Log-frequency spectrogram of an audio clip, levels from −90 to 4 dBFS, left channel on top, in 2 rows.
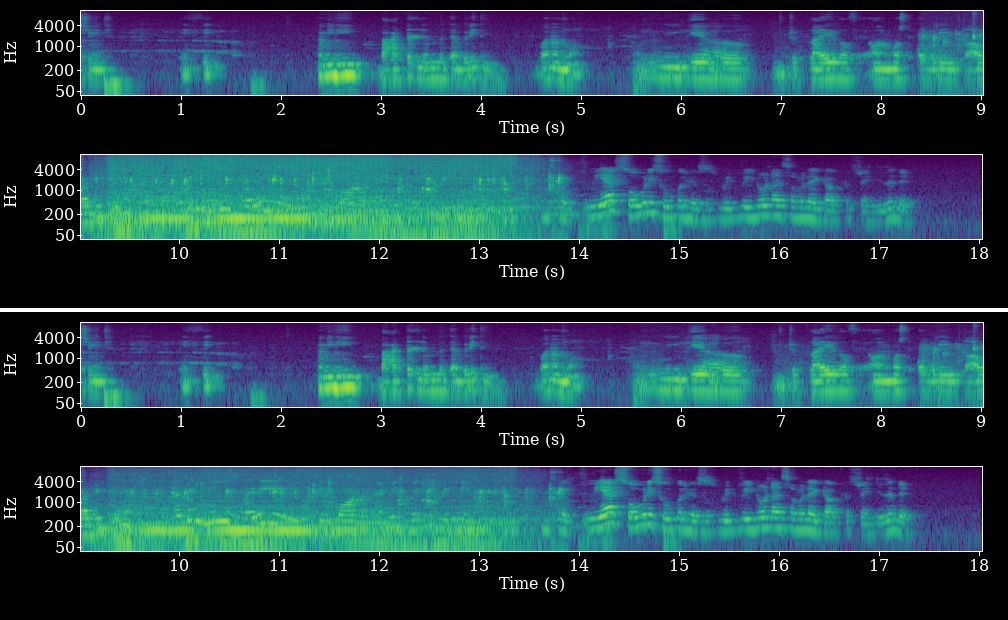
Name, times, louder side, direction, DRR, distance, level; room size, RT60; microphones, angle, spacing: voice 1, 0.0-1.6 2.4-4.2 4.5-5.1 5.5-9.8 13.6-13.8, right 1 dB, 10° right, 0.4 m, -24 dB
voice 2, 6.1-6.6 7.0-7.1 9.9-13.0 13.8-17.3, right 3 dB, 80° right, 0.5 m, -27 dB
Stream, 8.4-13.9, left 4 dB, 60° left, 0.7 m, -30 dB
sound 1, 9.1-14.0, left 2 dB, 75° left, 0.4 m, -21 dB
3.6 x 2.3 x 2.3 m
head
